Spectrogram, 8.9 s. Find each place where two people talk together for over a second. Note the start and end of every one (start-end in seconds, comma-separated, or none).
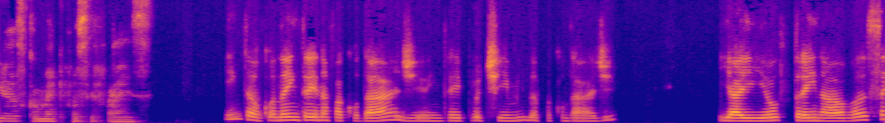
none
